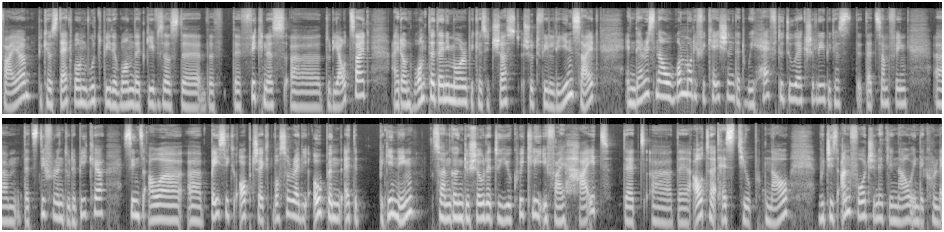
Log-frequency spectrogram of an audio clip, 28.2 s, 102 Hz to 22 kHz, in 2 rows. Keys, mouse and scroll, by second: 5.4 click, 20.4 click, 20.4 scroll up 4, 20.5 click, 27.2 click, 27.9-28.2 scroll down 14.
